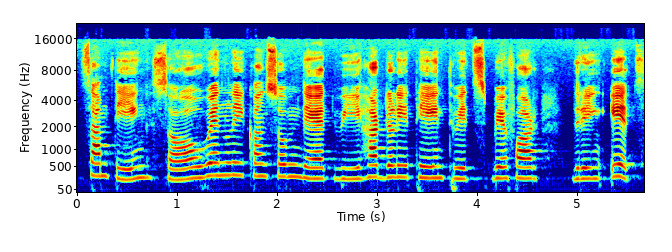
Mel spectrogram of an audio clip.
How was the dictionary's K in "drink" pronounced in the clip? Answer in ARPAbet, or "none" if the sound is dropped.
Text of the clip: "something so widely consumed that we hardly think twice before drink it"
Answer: none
